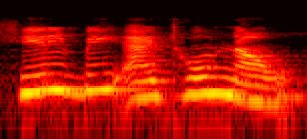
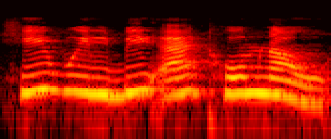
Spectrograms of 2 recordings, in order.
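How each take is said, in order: First: He will is contracted into one syllable. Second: He will is said as two full words.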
